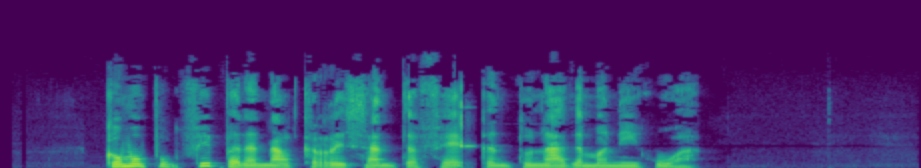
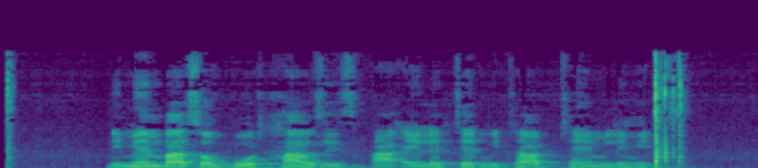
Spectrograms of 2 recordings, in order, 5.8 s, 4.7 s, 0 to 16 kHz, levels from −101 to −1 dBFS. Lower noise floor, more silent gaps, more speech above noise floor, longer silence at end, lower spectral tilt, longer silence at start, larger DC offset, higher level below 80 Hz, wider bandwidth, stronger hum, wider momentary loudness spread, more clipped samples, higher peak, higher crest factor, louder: first, -74 dBFS vs -70 dBFS; neither; first, 53 dB vs 38 dB; first, 1.4 s vs 0.45 s; first, -5 dB/octave vs -3 dB/octave; first, 0.65 s vs 0.05 s; neither; about the same, -64 dBFS vs -60 dBFS; about the same, 10.5 kHz vs 11.5 kHz; neither; about the same, 11 LU vs 12 LU; neither; about the same, -2 dBFS vs -2 dBFS; second, 22 dB vs 32 dB; first, -22 LUFS vs -32 LUFS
